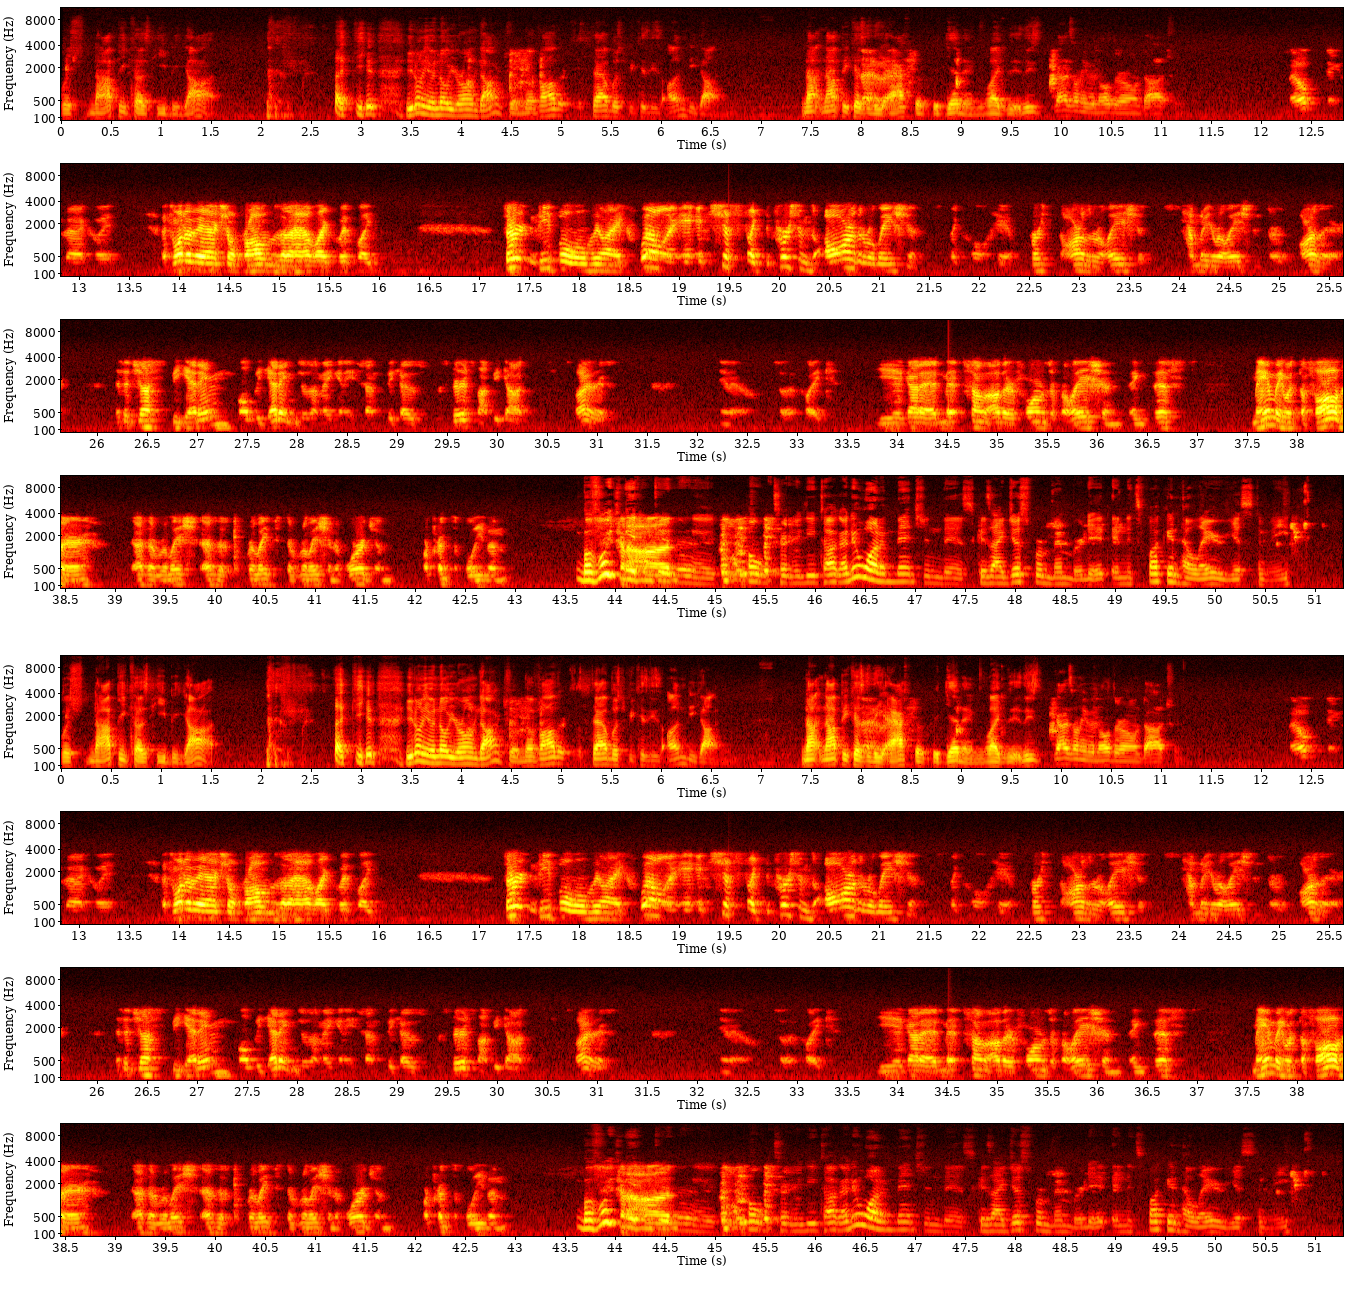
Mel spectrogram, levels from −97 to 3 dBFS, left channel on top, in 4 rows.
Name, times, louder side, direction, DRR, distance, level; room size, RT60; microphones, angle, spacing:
voice 1, 0.0-1.5 2.1-2.3 2.7-5.0 5.3-6.6 7.4-11.0, right 6 dB, 65° right, 0.4 m, -29 dB
voice 2, 8.0-8.3 9.9-10.0 12.3-13.3 13.7-15.9 16.5-16.9 17.3-21.4 21.9-23.7 24.0-25.7 26.2-29.2 29.6-30.3 30.8-31.1 32.2-32.6 32.8-33.4 33.8-36.8 37.6-38.9 39.2-41.8 42.1-42.9 44.0-44.5 45.0-45.6 48.4-48.5 50.7-50.9, left 3 dB, 20° left, 0.4 m, -24 dB
voice 3, 43.6-45.0 45.3-50.7, left 6 dB, 80° left, 0.4 m, -28 dB
3.5 x 2.8 x 3.8 m
head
